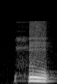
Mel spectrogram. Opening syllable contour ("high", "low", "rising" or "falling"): low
